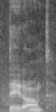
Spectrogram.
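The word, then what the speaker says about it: Dadant: I think it's a French name, so I'm pretty sure you're supposed to pronounce it Dedant.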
